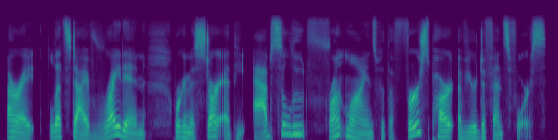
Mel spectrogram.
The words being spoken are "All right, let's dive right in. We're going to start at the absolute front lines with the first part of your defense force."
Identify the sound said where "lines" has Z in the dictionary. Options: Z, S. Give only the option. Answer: Z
